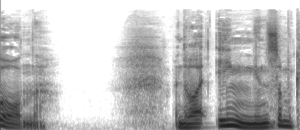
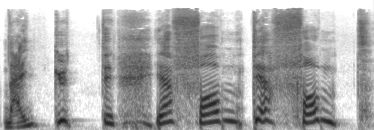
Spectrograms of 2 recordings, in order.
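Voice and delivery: high, eager sing-song call; a boy crowing over his find; 11 semitones higher, slower than usual. A narrator's reading. Askeladden calling to his brothers, high excited cry. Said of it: "ropte han".

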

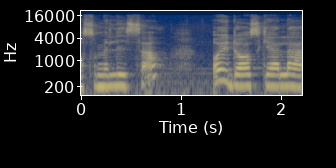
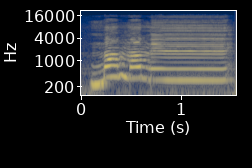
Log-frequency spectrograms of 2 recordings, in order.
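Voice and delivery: high, drawn-out call; 6 semitones higher, slower than usual. A narrator's reading. Crow calls for missing Mamma Mu, long high call. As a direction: stretch the name to carry across a field. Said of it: "Han reste sig upp och ropade".

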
